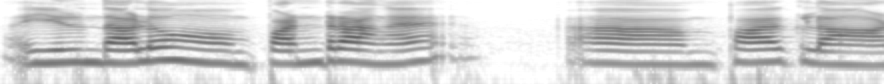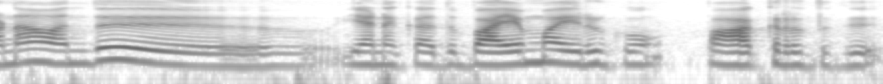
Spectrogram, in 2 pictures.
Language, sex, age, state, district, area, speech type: Tamil, female, 30-45, Tamil Nadu, Erode, rural, spontaneous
